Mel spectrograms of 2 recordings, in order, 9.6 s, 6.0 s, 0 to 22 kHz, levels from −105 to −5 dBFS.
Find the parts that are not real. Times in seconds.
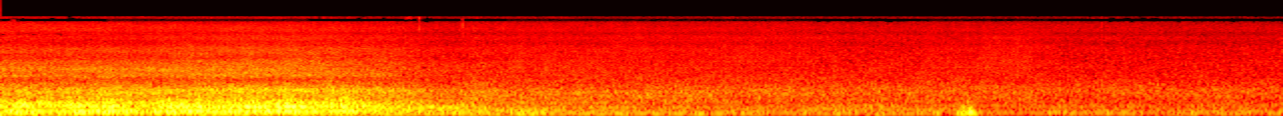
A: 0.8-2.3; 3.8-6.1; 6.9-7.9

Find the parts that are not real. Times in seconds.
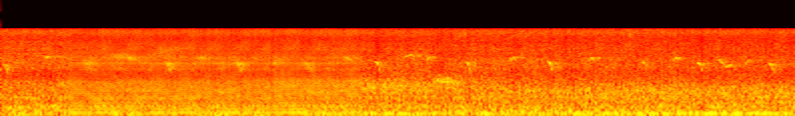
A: 0.5-2.7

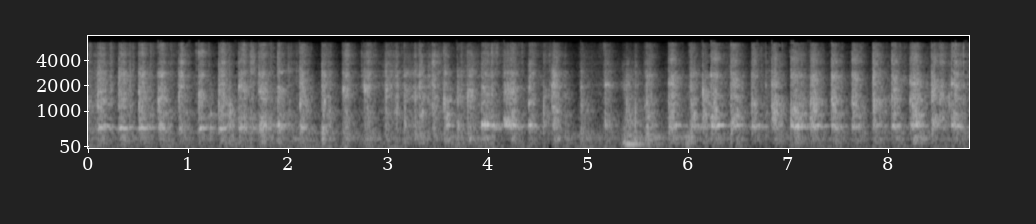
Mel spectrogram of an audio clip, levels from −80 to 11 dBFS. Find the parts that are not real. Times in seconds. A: 0.0-8.8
